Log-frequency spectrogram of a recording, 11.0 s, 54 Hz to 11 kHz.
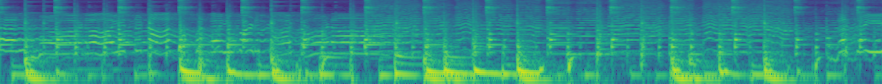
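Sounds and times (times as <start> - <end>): heavy steady drum beat: 0.0 - 11.0.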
